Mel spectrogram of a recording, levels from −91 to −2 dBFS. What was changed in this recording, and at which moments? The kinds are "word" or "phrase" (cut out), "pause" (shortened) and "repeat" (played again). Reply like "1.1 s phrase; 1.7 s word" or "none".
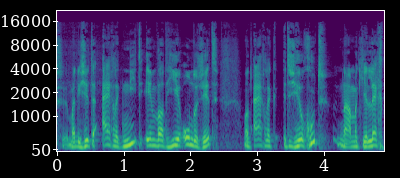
2.9 s phrase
